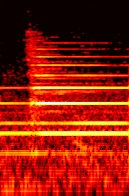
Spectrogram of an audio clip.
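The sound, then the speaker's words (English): A church bell tolls once in a single strike, then rings on with a steady, sustained metallic tone that hums and slowly fades under faint background noise. “I think the bell is tolling”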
